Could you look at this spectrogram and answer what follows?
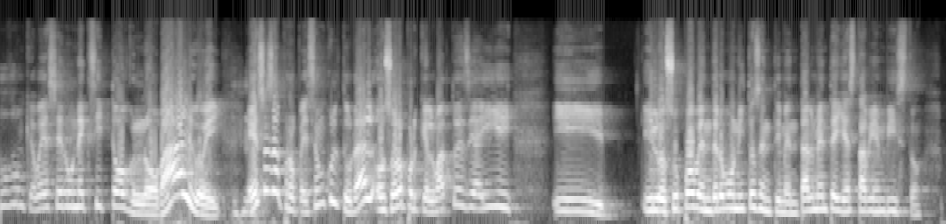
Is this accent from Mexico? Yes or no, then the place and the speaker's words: yes; Colima, Mexico; ¿O porque yo soy de Colima lo puedo hacer?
